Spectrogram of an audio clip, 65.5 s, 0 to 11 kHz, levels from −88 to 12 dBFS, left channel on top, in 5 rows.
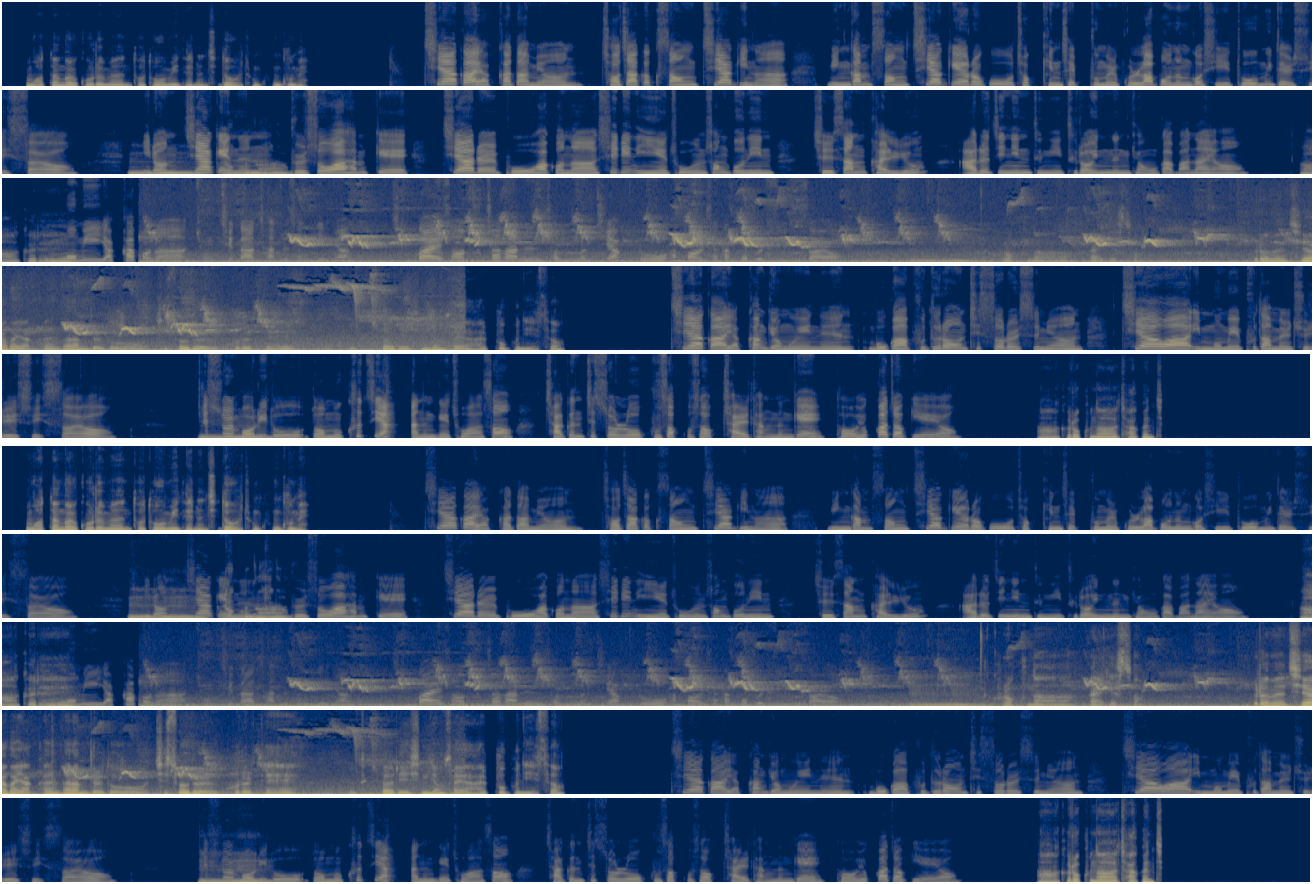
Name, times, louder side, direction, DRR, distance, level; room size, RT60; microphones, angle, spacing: voice 1, 0.2-3.0 14.4-15.1 15.5-16.0 26.1-27.0 35.3-37.6 38.7-42.3 42.8-44.9 54.4-55.1 62.7-64.0, right 3 dB, 50° right, 0.8 m, -25 dB
voice 2, 4.2-7.8 8.3-13.8 14.5-17.1 17.5-20.8 21.2-22.3 22.7-25.6 26.6-29.8 30.1-34.7 46.0-50.1 50.5-53.5 54.4-57.5 57.8-62.0, left 4 dB, 65° left, 0.9 m, -34 dB
sound 1, 27.6-43.9, left 4 dB, 20° left, 0.6 m, -30 dB
sound 2, 33.5-41.2, equal, 5° left, 1.7 m, -40 dB
head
